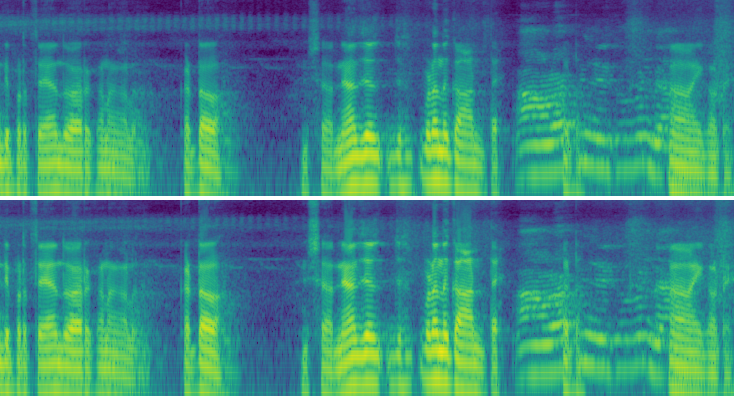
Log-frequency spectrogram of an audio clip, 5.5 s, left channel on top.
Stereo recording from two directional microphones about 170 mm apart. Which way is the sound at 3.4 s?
15° right (ahead or behind).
